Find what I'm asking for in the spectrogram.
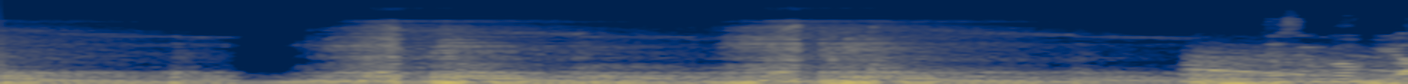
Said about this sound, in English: Go on, rev it then. Let's hear the revs.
